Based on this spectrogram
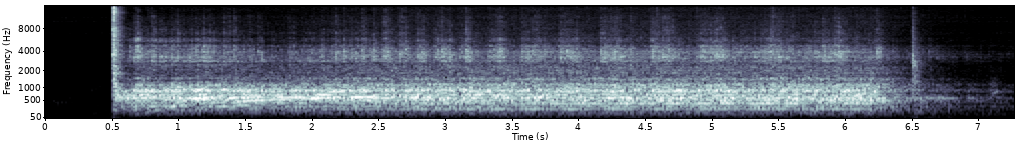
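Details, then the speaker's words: Bathroom exhaust fan, in place since the house was bought, cleaned perhaps about a year and a half earlier with slight improvement: a steady, loud, rattly whir with an uneven buzz; clearly noisy, cause unclear. "can tell it makes a lot of noise and then about a year and a half ago I think I opened it up took it out trying to clean it out a little bit and it was a little bit better"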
